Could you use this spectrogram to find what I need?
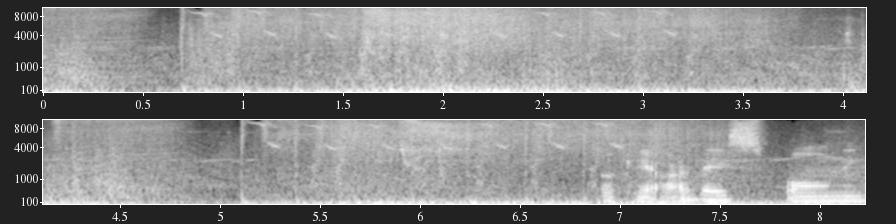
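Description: A video game energy weapon hums and crackles as it fires.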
